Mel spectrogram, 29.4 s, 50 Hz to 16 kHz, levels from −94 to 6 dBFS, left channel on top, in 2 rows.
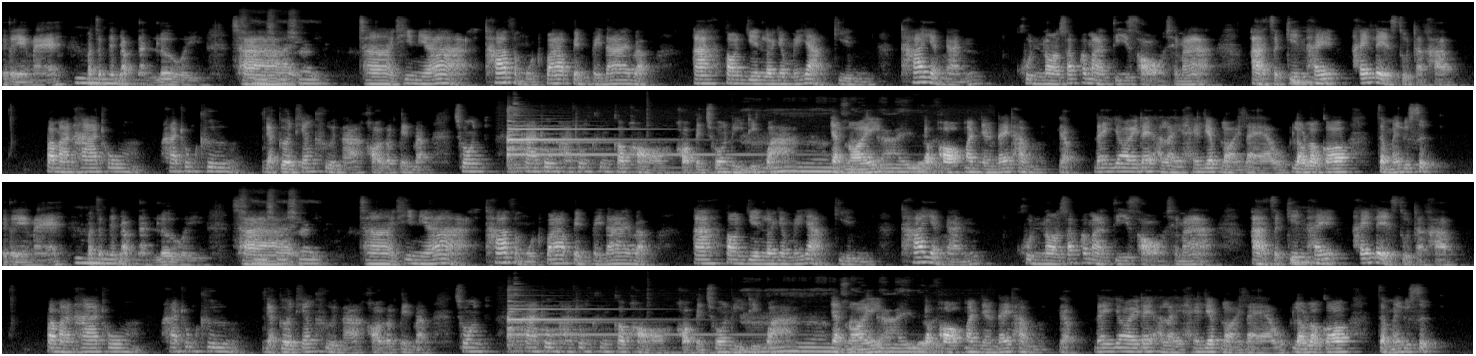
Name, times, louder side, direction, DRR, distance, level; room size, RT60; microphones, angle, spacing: voice 1, 0.0-0.6 1.1-3.0 3.6-6.4 6.9-8.7 9.0-9.8 10.2-14.4 15.2-19.5 19.9-22.7 23.0-23.5 24.1-29.1, left 1 dB, 90° left, 1.1 m, -28 dB
voice 2, 0.7-1.4 2.5-3.2 12.9-13.3 22.1-24.0, equal, 10° right, 0.3 m, -34 dB
sound 1, 19.8-22.9 23.7-23.8, left 4 dB, 45° left, 0.9 m, -31 dB
2.9 x 2.3 x 3.7 m
head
